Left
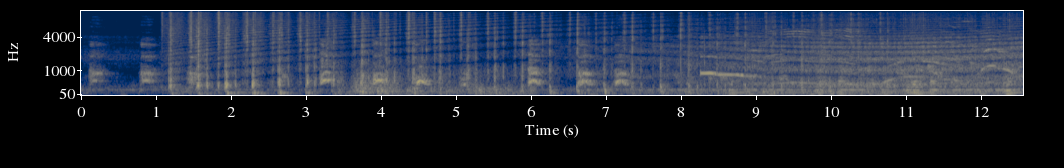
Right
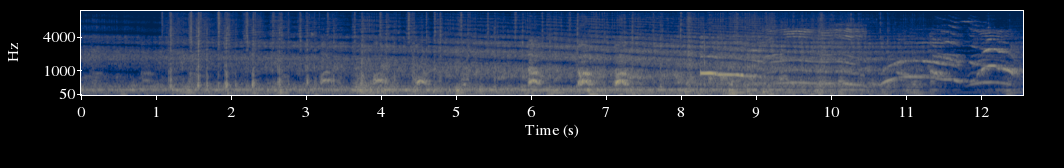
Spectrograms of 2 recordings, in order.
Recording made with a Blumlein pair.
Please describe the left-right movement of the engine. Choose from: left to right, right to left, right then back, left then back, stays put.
right to left.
